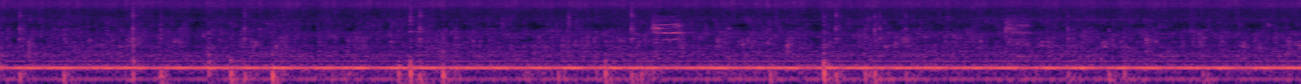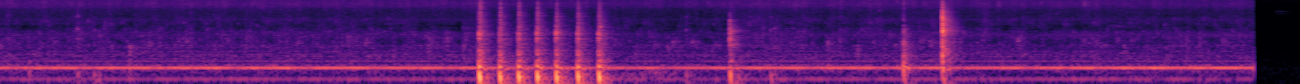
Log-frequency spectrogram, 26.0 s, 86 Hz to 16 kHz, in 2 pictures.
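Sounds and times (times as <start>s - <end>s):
sharp knocks: 17.8s - 19.2s, 22.0s - 22.7s.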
